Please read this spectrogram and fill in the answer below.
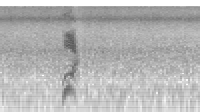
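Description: Steady rush of creek water running over rocks, with a man's single spoken call of "here" a little under a second in.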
